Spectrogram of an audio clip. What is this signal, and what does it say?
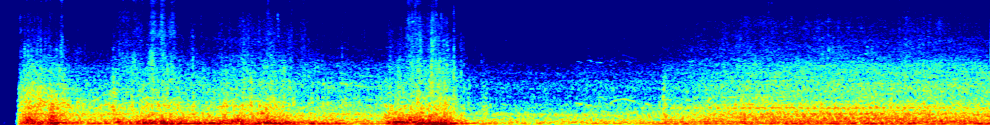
The noise inside a car. There is no code.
